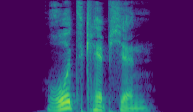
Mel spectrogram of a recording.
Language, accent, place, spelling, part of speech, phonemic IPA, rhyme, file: German, Germany, Berlin, Rotkäppchen, proper noun, /ˈʁoːtˌkɛpçən/, -ɛpçən, De-Rotkäppchen.ogg
- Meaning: Little Red Riding Hood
